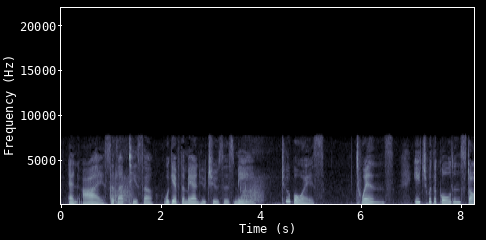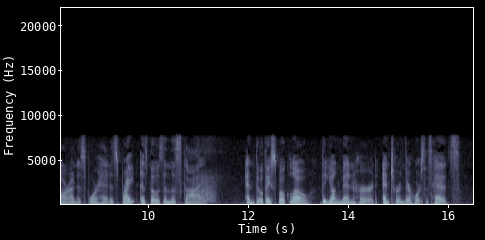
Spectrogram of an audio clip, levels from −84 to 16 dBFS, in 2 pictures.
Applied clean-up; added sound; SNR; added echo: none; Gunshot, gunfire; 13 dB; none.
